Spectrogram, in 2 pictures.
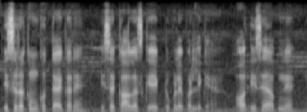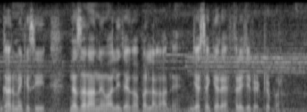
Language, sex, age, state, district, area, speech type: Urdu, male, 30-45, Uttar Pradesh, Aligarh, urban, read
